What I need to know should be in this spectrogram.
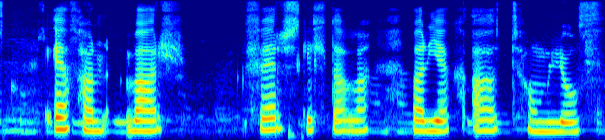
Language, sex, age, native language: Icelandic, female, 13, Icelandic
